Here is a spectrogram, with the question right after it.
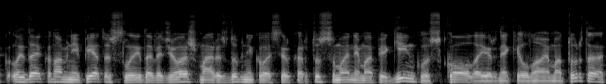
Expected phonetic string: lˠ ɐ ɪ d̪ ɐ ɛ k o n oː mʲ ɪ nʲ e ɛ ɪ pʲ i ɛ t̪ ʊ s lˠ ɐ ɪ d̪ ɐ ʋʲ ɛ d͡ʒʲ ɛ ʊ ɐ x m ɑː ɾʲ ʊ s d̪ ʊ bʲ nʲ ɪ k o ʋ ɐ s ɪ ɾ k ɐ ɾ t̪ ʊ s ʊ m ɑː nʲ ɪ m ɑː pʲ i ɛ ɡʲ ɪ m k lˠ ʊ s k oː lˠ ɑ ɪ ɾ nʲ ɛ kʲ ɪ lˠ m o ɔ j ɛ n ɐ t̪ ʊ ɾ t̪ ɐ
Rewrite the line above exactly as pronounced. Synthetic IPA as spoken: lˠ ɐ ɪ d̪ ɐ ɛ k o n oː mʲ ɪ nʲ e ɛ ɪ pʲ i ɛ t̪ ʊ s lˠ ɐ ɪ d̪ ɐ ʋʲ ɛ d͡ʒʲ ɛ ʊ ɐ ʃ m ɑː ɾʲ ʊ s d̪ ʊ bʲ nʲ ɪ k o ʋ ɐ s ɪ ɾ k ɐ ɾ t̪ ʊ s ʊ m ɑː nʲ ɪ m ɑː pʲ i ɛ ɡʲ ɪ ŋ k lˠ ʊ s k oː lˠ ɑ ɪ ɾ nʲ ɛ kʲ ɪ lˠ n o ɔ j ɛ m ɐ t̪ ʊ ɾ t̪ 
